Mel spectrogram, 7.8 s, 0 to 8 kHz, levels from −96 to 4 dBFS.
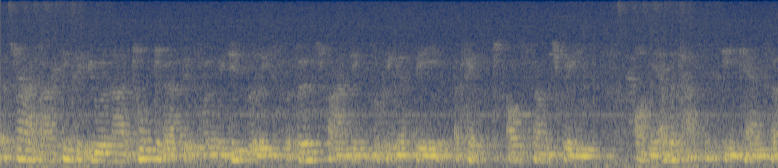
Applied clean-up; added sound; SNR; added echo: none; Bus; 18 dB; reverberation time 0.9 s.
